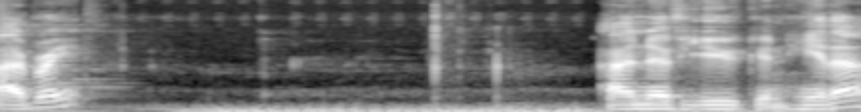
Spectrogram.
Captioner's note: low humming sound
